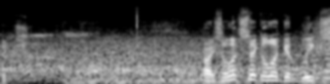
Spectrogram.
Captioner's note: whistle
